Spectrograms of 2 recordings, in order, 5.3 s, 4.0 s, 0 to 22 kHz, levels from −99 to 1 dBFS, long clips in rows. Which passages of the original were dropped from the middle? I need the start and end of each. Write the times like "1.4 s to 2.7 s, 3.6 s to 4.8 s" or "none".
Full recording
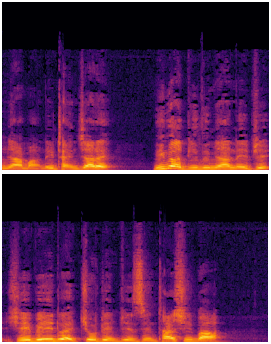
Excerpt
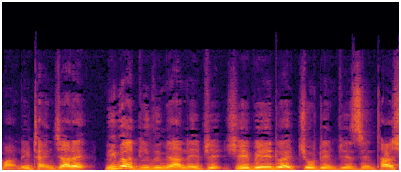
1.2 s to 1.4 s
